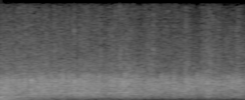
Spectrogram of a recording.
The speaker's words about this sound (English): Congratulations, Nations Church, on one amazing, supernatural, glorious year. Come on, let's just give it up for Jesus this morning.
